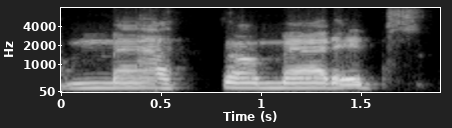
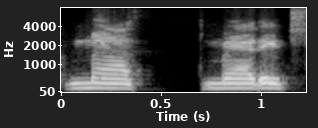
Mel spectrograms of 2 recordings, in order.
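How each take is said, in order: First: A short schwa vowel separates th and m. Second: A short held stop separates th and m. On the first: "do the Schwab mathematics" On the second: "do like a stop T H... hold it for a second"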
